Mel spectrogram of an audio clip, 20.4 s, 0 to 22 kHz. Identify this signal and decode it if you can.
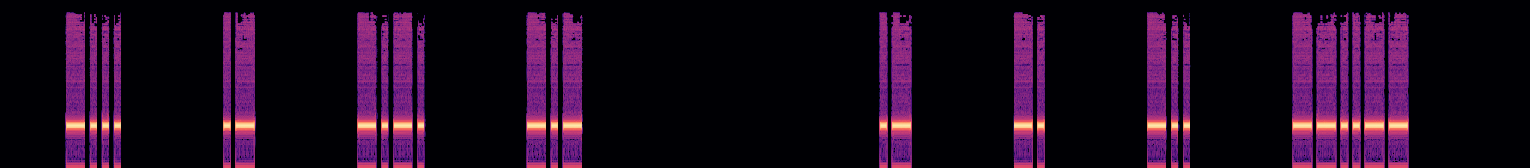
Morse code, heard as a keyed tone, about 15 wpm, spaced as for 5 wpm, 1000 Hz. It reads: BACK AND,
